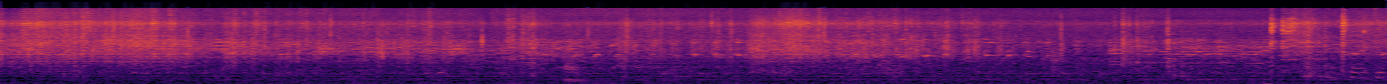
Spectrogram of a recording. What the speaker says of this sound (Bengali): তেল গরম হয়ে উঠেছে, সাদা তেল। এইভাবে সিমাইগুলো আমি ভেজে নেব।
